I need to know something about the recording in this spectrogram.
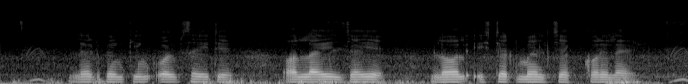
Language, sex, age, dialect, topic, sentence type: Bengali, female, 31-35, Jharkhandi, banking, statement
